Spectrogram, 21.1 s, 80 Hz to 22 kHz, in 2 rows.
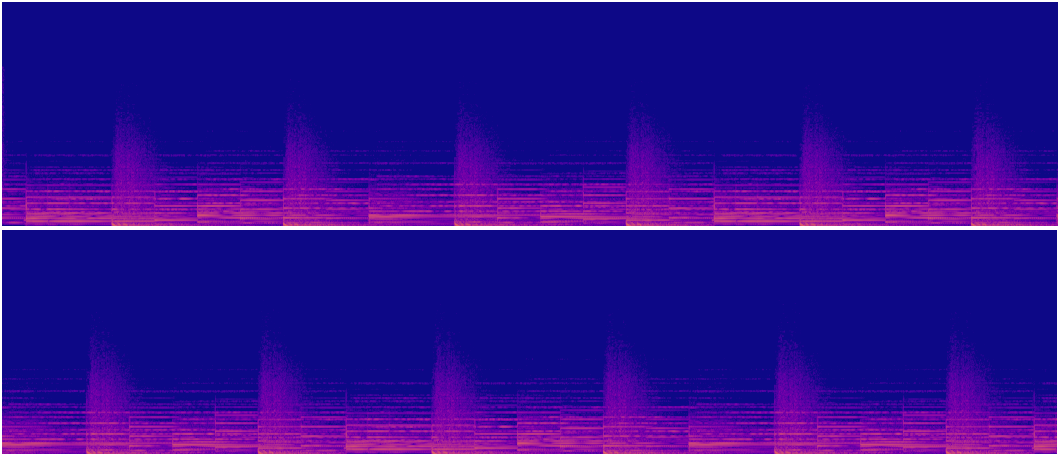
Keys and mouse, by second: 2.2 click, 6.4 click, 10.3 click, 13.5 click, 19.7 click.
